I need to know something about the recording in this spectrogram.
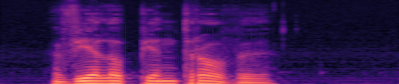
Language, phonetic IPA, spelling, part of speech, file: Polish, [ˌvʲjɛlɔpʲjɛ̃nˈtrɔvɨ], wielopiętrowy, adjective, Pl-wielopiętrowy.ogg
